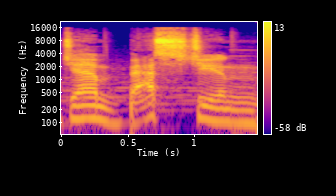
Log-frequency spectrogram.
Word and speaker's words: Jambastion: We're gonna go to the Fortress of Shadows Jambastion today.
